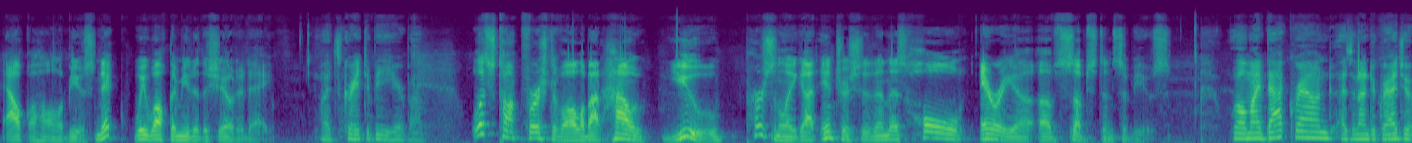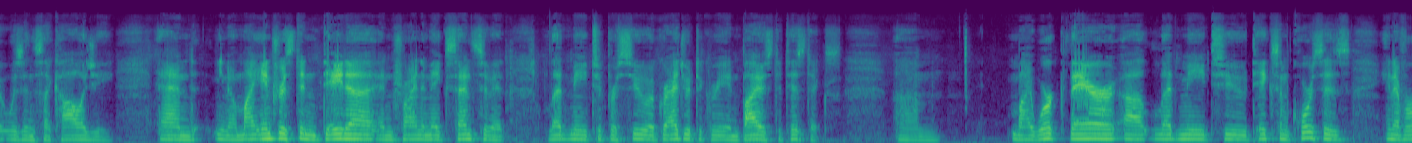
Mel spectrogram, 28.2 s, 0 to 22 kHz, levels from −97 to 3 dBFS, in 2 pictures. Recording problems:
garbled, watery; slightly; nothing above 13.5 kHz
abrupt cut into speech; at the end

